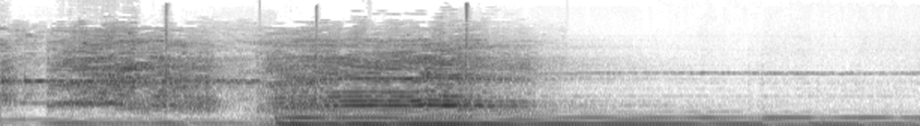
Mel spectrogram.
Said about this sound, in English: And from the sounds, we heard Rudy in the back squealing away, which, you know, is a little bit unsettling because you don't really see or hear pigs every day.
